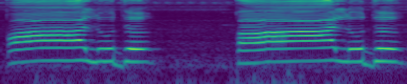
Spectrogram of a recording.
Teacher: तो हम लाम का पेश दाल के साथ मिला के पढ़ेंगे और दाल पे क़लक़ला करेंगे।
